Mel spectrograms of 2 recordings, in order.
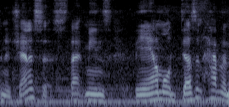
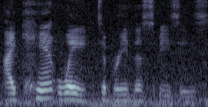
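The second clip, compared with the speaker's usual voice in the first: usual speaking voice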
